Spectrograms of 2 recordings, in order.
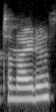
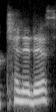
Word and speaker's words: tinnitus: The treatment for tinnitus or tinnitus, you can pronounce it either way, is the same treatment that is treated for hyperacusis, which is um uh what is it?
